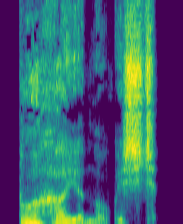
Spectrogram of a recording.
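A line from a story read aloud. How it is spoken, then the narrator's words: Disbelieving whisper. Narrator (Russian): прошептал он, все еще не веря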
